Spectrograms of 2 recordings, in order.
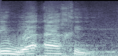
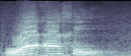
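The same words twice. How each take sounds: The two takes are said the same way.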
